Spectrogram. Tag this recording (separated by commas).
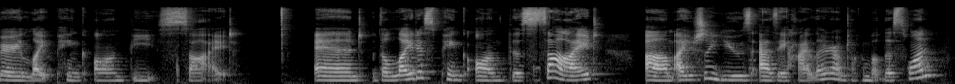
inside a small room, Speech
